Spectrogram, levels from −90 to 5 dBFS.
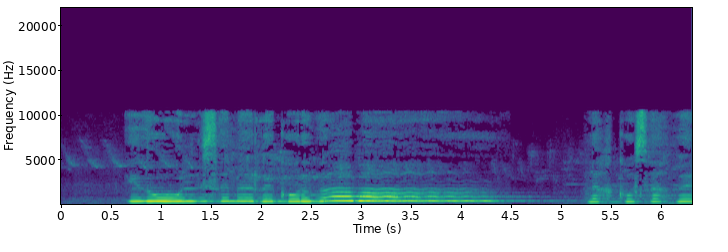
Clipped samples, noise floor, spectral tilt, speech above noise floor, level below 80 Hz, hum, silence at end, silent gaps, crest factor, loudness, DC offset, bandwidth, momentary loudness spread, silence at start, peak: under 0.1%; -55 dBFS; -3.5 dB/octave; 37 dB; -74 dBFS; none; 0 s; none; 14 dB; -18 LUFS; under 0.1%; 11 kHz; 16 LU; 0.65 s; -4 dBFS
